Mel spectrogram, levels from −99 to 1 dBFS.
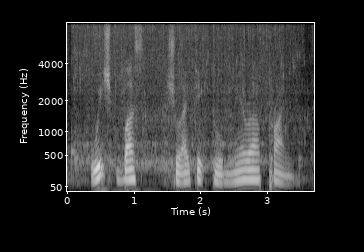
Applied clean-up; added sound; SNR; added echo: none; Toilet flush / Water; 18 dB; none.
